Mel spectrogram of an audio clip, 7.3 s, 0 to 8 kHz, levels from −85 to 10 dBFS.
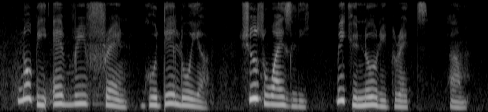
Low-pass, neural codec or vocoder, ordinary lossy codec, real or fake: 7.2 kHz; none; none; real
